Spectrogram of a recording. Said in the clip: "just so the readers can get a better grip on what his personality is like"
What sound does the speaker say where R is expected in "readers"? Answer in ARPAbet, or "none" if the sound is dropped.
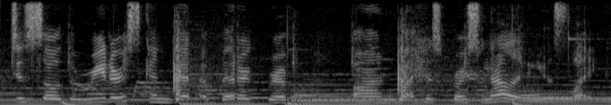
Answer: R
